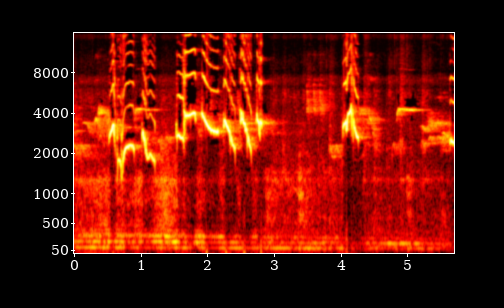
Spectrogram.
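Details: Vigorous oriental magpie-robin song with rapid, varied whistled notes. Swooping slurs and high upswept chips come in dense bursts, then a quieter pause and a few more clear whistles, over a faint low hum.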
